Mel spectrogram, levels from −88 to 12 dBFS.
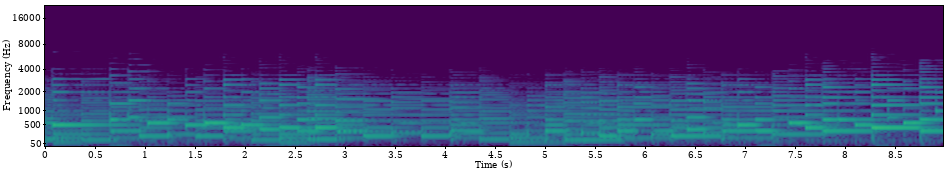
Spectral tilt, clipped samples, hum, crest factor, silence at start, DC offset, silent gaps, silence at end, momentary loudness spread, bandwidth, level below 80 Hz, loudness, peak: -5 dB/octave; under 0.1%; none; 16 dB; 0 s; under 0.1%; none; 0 s; 11 LU; 6 kHz; -60 dBFS; -33 LUFS; -16 dBFS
